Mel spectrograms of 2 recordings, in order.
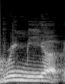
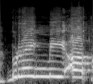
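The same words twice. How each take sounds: First: Said in the usual way. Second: Mock foreign viewer. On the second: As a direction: squeal "Bring me up" high like the troll. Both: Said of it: "It was another Indian".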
